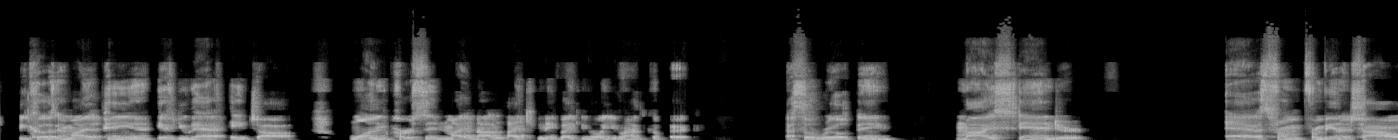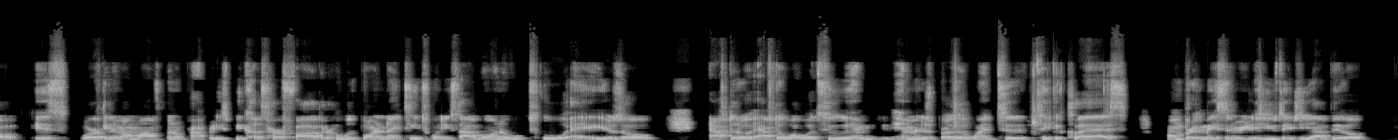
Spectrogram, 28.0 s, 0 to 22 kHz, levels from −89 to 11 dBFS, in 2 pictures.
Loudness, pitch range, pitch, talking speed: -18 LUFS, 110-125 Hz, 115 Hz, 185 wpm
